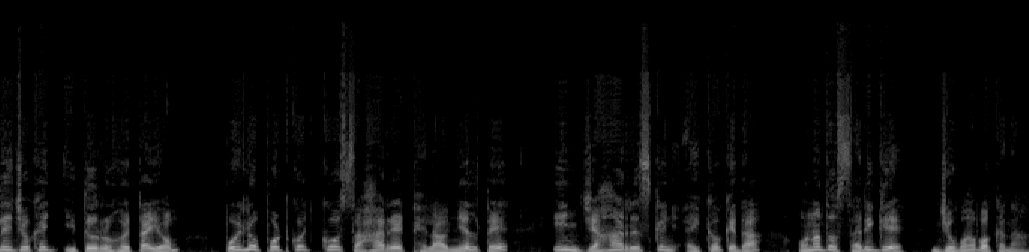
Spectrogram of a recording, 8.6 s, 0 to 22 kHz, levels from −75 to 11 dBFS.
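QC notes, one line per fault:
Throughout, Opus compression: the speech sounds grainy and rough, with noisy grit over tonal parts, though the top end stays open to 20.3 kHz. This is likely Opus in CELT mode filling starved bands with noise, which fits roughly 24 kbps.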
